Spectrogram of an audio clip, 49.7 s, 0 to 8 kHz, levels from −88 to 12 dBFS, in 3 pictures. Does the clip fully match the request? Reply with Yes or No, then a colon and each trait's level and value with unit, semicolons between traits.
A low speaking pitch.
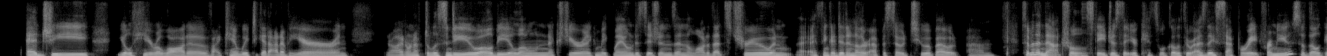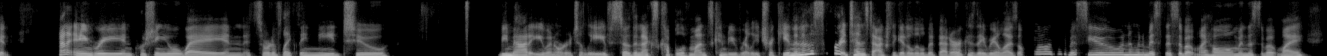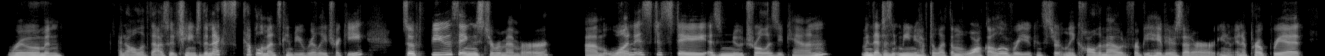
No: medium, 160 Hz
